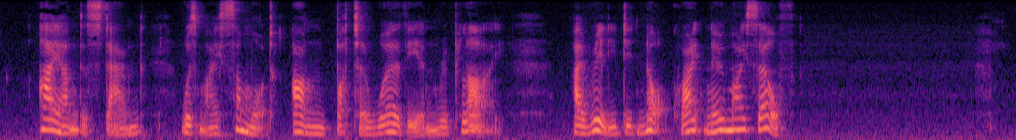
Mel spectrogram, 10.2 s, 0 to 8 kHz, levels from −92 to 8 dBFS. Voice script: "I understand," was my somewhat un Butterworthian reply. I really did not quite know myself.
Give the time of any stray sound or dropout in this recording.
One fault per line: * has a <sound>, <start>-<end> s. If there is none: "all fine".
all fine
